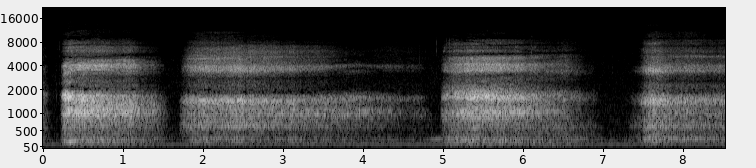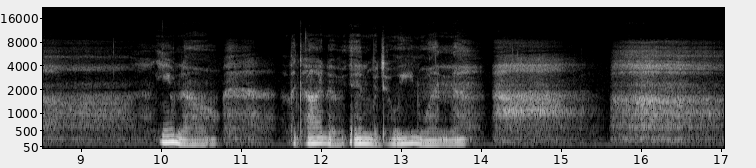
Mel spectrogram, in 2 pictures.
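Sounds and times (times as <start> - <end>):
slow deep breathing: 0.0 - 10.0, 10.8 - 11.5, 14.1 - 17.0
speech: 10.1 - 10.6, 11.6 - 14.0.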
